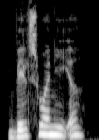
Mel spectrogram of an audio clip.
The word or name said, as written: velsoigneret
